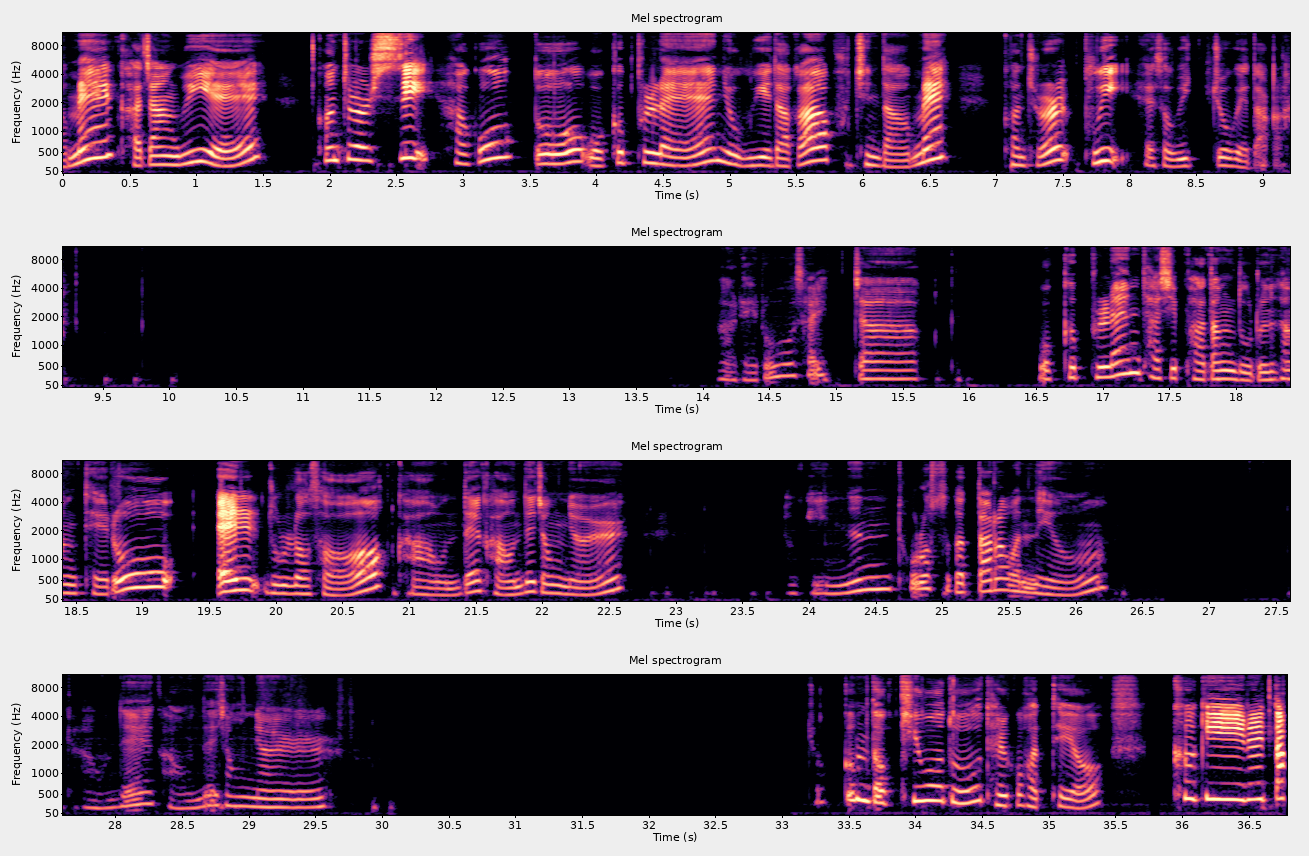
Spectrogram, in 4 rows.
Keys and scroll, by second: 2.2 super+c, 7.6 super+v, 19.5 i, 27.6 i.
